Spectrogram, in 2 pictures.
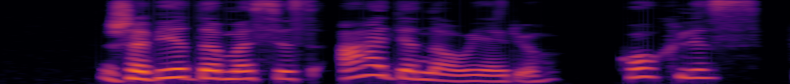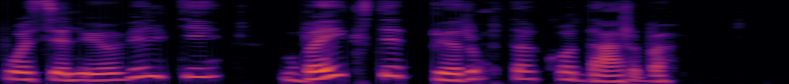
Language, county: Lithuanian, Alytus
